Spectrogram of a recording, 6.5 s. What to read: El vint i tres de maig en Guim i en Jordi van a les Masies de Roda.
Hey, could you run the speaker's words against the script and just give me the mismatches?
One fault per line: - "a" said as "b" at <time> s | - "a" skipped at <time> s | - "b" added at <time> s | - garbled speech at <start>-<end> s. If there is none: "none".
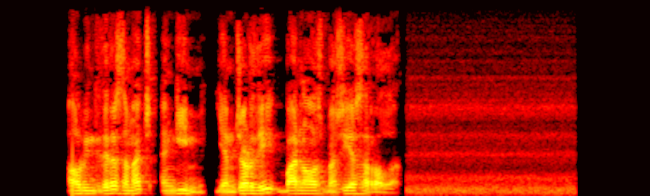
none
